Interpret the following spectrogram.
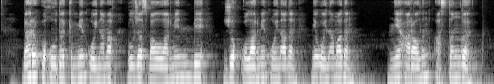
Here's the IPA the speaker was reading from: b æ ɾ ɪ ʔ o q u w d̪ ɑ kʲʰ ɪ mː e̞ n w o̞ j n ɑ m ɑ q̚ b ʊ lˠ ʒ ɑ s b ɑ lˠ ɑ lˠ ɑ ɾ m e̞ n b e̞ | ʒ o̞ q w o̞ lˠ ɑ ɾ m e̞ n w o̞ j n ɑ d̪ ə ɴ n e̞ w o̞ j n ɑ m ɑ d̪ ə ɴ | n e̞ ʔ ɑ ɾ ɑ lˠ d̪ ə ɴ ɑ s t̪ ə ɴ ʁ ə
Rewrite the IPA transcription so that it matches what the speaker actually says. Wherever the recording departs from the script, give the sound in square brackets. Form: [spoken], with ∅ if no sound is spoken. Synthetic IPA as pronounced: b æ ɾ ɪ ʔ o q u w d̪ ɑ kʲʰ ɪ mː e̞ n w o̞ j n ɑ m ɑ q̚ b ʊ lˠ ʒ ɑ s b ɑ lˠ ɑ lˠ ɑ ɾ m e̞ n b e̞ | ʒ o̞ q w o̞ lˠ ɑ ɾ m e̞ n w o̞ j n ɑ d̪ ə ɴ n e̞ w o̞ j n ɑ m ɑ d̪ ə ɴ | n e̞ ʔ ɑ ɾ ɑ lˠ d̪ ə ɴ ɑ s t̪ ə ɴ ʁ ə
